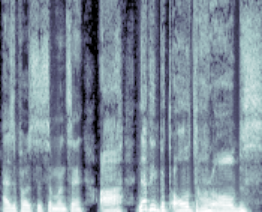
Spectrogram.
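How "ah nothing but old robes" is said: slow, horrible put-on Scottish accent. Mocking the show's caricatured accents: caricatured fake Scottish accent. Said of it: "Why don't you get a real Scottish guy in here?".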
